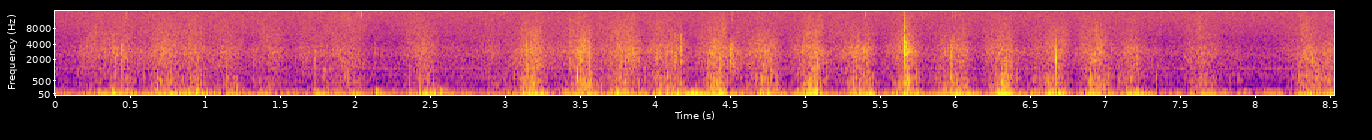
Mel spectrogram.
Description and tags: Clothing rustles
Sounds of clothing rustling that could be used when somebody is running or fumbling through clothes etc.
movement, clothing, cloth, rustle, run, foley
